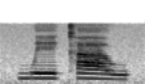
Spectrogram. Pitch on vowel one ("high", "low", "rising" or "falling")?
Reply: high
